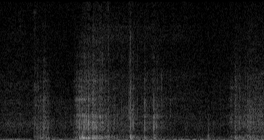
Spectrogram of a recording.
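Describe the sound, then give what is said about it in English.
Crunchy parmesan crisps made from parmesan rind being chewed, a series of sharp, crackly bites in quick irregular bursts, moderately loud with no talking over them. “Like really satisfying to chew through.”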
